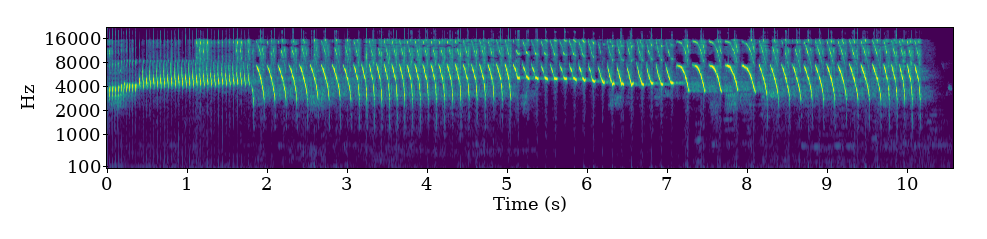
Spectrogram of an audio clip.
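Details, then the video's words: Russian-type canary performing a lure song to excite trainee birds: a steady high whistled tone, then a long, fast, even series of downslurred notes that slows slightly before stopping abruptly. "PANCINGAN SUARA BURUNG KENARI RUSIA UNTUK MANCING EMOSI BURUNG BAHAN"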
